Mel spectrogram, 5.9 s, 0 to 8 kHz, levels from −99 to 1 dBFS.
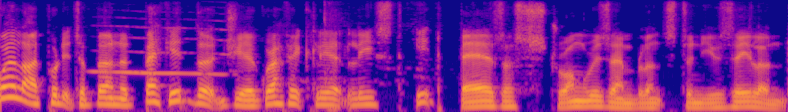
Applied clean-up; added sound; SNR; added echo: classical method spectral subtraction.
